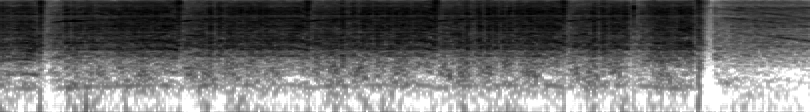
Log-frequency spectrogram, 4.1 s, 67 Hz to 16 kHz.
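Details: Jeep six-cylinder cranking on the starter during a compression test of cylinder 6, which reads about 150 psi: even, steady cranking with regular compression pulses and no skips or clanks; healthy.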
